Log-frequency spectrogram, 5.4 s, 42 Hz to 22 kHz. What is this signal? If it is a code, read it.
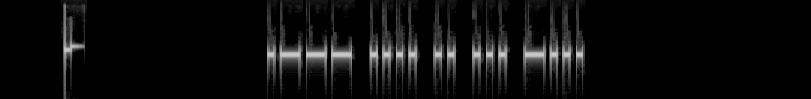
Morse code, heard as a keyed tone, about 28 wpm, 700 Hz. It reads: JHISB
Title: Five Challenging Letter-Number Combinations 28wpm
